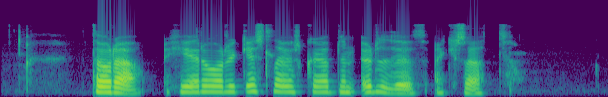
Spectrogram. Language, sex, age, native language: Icelandic, female, 30-39, Icelandic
